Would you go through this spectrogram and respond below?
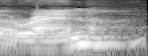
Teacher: Ren in the second tone rising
